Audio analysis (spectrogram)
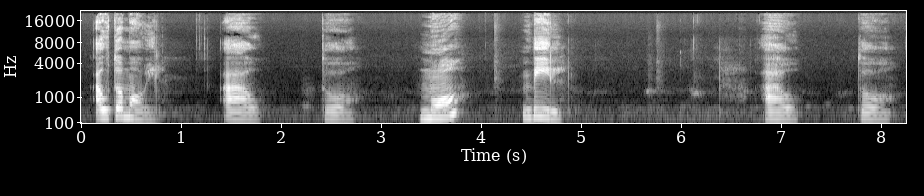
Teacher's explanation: Tiene su acento en la penúltima sílaba. Y es una palabra que termina en L, por lo que es una consonante distinta a N y S, y no es una vocal.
